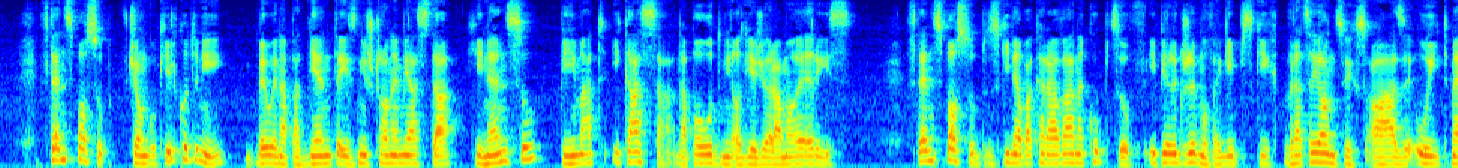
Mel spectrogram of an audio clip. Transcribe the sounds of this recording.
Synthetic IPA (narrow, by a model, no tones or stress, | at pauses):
ft̪ɛnspɔsupft͡ɕɔ̃ŋɡukʲilkud̪ɲi | bɘwɘnapad̪ɲɛnt̪ɛizɲiʂt͡ʂɔnɛmʲjast̪a̰xʲinɛnsupʲimat̪ikasa̰napɔwud̪ɲiɔ̰d̪jɛʑɔɾamɔɛɾḭs | ft̪ɛnspɔsubzɡʲinɛwakaɾavanakupt̪sṵfipʲjɛlɡʐɘmufɛɡʲipskʲiɣvɾat̪sajɔnt̪sɘɣz̥ɔ̰azɘ̰ʔuit̪m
